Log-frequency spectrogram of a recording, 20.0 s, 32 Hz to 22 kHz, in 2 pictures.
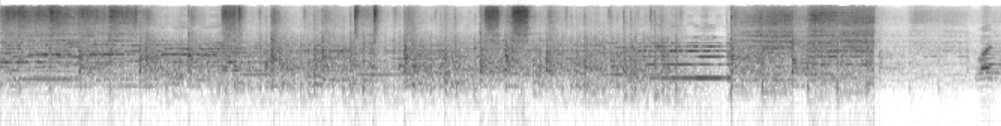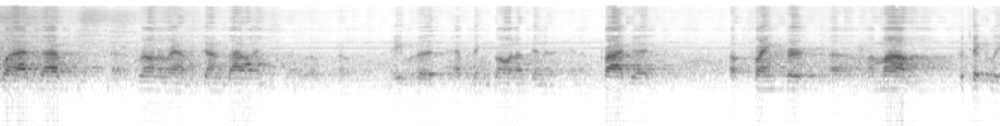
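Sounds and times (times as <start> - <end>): guitar: 0.0 - 10.8
held keyboard notes: 0.0 - 11.0
drum kit with cymbal hits: 0.0 - 11.4.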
